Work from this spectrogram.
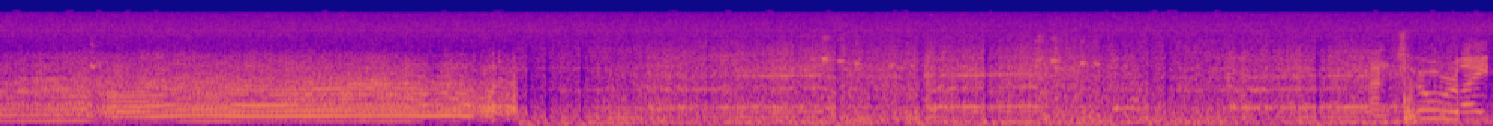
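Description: A rally car on the Ravens Rock Rally stage with a slipping clutch, its engine droning in rising and falling pitch and then settling into a rougher, busier roar, with a voice reading pace notes over it.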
